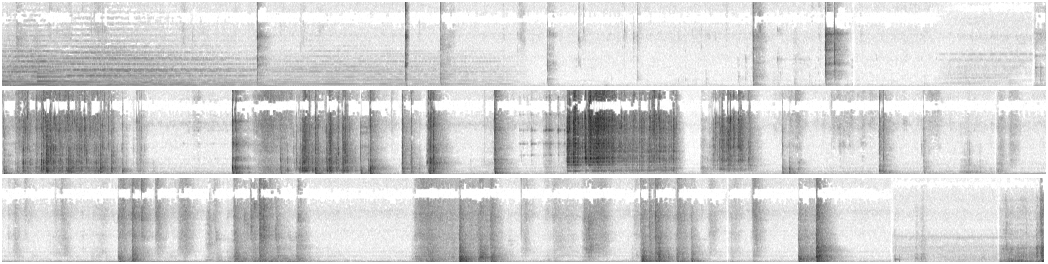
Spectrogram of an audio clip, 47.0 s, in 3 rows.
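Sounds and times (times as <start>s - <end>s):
nuts rattling in glass container: 24.1s - 26.9s.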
